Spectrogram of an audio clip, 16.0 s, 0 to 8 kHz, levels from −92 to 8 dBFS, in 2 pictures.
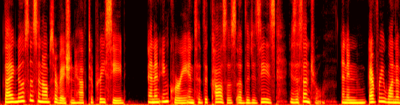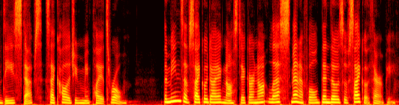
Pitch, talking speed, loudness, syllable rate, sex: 220 Hz, 155 wpm, -19 LUFS, 5.4 syllables/s, female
